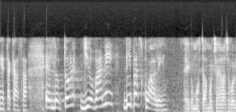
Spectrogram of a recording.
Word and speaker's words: Di Pasquale: Un poquitico le faltó el acento ahí pronunciado, pero vamos bien, bien. Pronúncialo bien, a ver. Di Pasquale. Di Pasquale. ¿Ahora sí? Ahora sí, perfecto.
